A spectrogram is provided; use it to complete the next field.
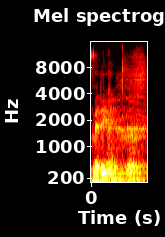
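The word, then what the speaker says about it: MEDDIC: okay so it's yeah it's spelt like m-a-d-d-e-c medic it's it's not a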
